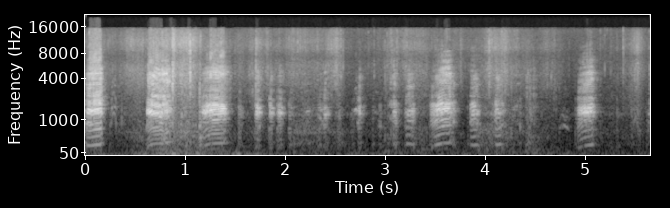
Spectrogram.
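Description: Injured duck quacking in a series of loud, harsh calls, some paired and some single, spaced irregularly over a few seconds, close by with no talk over them.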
